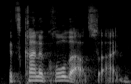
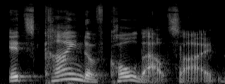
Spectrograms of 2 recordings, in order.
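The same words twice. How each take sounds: First: 'Kind of' is blended into one word, 'kinda'. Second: 'Kind of' is said fully as two words. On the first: "kind of turns into kinda" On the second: "So instead of saying"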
